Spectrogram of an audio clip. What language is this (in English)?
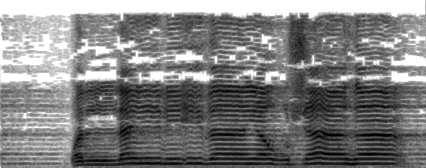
Arabic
